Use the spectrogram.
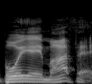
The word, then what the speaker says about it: Boye Mafe: Boye Mafe.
